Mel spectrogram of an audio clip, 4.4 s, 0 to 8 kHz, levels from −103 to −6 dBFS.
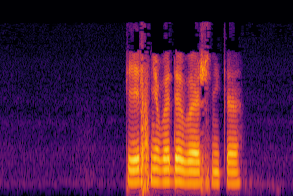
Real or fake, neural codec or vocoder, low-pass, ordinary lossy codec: fake; codec, 16 kHz in and 24 kHz out, 1 kbps, XY-Tokenizer; 7.2 kHz; MP3, 24 kbps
